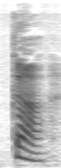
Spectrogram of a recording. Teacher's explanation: زبان کے جڑ سے ادا ہوتا ہے، کیف پر زبر ہے نہیں کھینچیں گے، کا، اولائک۔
